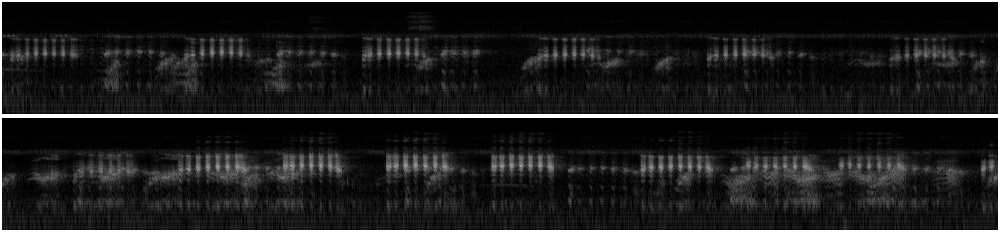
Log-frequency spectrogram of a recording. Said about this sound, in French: L'exercice des grenouilles a été apprécié de plusieurs stagiaires et on les entendra à plusieurs reprises.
